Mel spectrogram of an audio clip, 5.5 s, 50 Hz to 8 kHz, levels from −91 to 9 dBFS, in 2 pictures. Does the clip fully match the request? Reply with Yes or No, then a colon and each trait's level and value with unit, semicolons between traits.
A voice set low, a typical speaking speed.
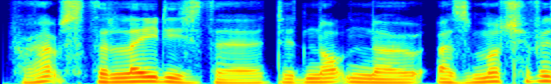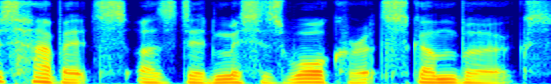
Yes: low, 120 Hz; average, 195 wpm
